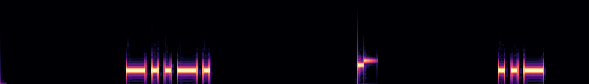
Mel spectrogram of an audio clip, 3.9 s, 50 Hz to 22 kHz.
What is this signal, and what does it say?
Morse code, heard as a keyed tone, about 27 wpm, 700 Hz. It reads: / U
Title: Single Character (Letter:Number:Punctuation:Prosign) Alt 28wpm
